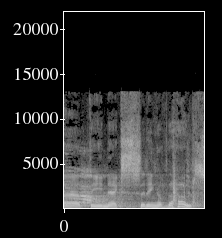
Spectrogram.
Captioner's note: speaking French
